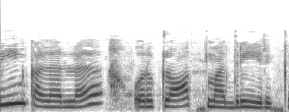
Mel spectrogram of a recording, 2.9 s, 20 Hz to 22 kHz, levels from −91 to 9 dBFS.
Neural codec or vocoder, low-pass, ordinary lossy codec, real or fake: codec, 16 kHz, 16 kbps, FunCodec, trained on Chinese and English, 50 frames a second; 7.2 kHz; MP3, 32 kbps; fake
